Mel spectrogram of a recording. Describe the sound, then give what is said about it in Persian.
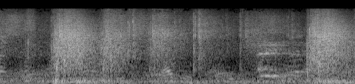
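Hands beat against chests in a steady series of sharp, loud slaps, each strike a crisp smack repeated at a fairly even rhythm. “سینه تو بزن،”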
